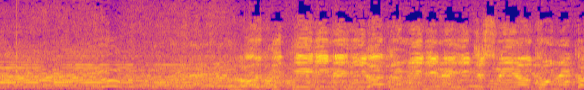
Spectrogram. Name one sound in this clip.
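A young man sings loudly through a microphone.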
